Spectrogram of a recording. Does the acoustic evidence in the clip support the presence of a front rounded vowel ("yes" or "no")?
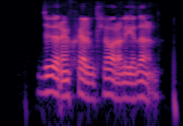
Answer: no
